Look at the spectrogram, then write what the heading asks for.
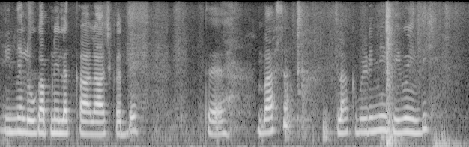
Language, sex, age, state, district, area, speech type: Dogri, female, 18-30, Jammu and Kashmir, Udhampur, rural, spontaneous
